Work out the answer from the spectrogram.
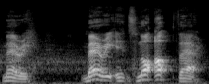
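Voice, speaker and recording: A woman playing a gruff blustering husband. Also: low voice, lively intonation, moderate pace, a bit bright, slight background noise. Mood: alarmed. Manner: blustering, demanding answers. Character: anxious middle-aged husband and father. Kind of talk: student radio drama acting.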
